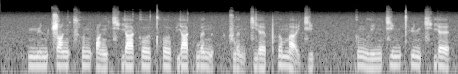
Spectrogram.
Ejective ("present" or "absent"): absent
